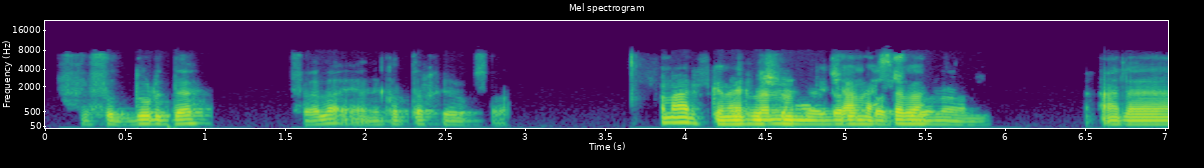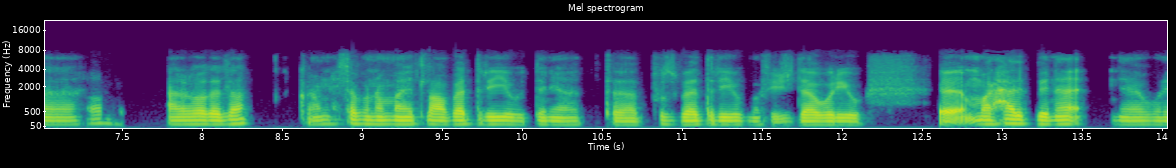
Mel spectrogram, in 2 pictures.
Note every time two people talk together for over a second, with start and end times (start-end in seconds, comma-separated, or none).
4.3-5.5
